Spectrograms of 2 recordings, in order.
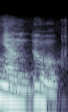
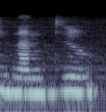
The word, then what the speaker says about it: ñandú: So one way we can trick ourselves to pronounce it is if we think of saying the letters N and then the Y and the A. So that's not the correct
